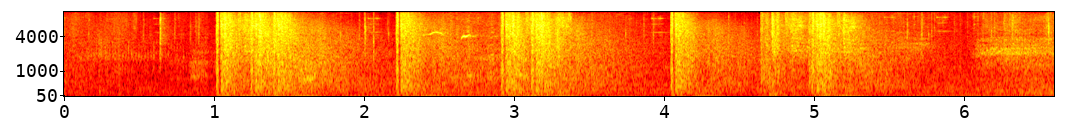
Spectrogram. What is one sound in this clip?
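Gunshots ring out several times with a booming echo.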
